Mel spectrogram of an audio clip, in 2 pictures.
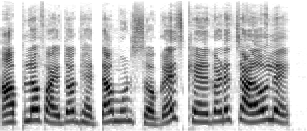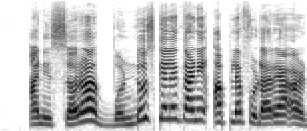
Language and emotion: Goan Konkani, angry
